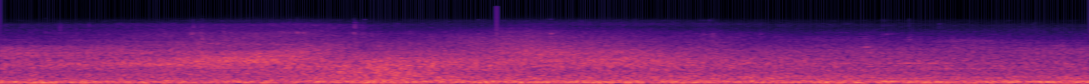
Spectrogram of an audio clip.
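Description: Steady road traffic noise: an even low rumble with hiss and no distinct events.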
